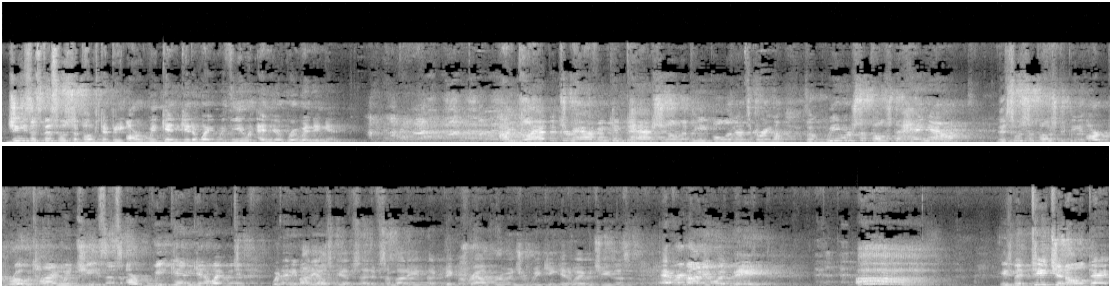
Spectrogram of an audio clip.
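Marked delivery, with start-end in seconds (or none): 0.1-13.5 high whiny complaint to Jesus; mock whining disciples. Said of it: "Let me translate that for you". 19.6-22.1 mock complaint. Disciples complaining about Jesus.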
